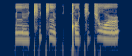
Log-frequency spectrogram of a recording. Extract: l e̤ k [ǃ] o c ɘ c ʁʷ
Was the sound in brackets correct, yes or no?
yes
